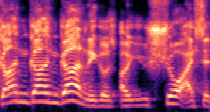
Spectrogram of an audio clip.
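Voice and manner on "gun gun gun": very high, shrill, loud screaming. Retelling wrestling a man for a gun, screaming for his partner. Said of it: "I'm screaming for my partner".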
